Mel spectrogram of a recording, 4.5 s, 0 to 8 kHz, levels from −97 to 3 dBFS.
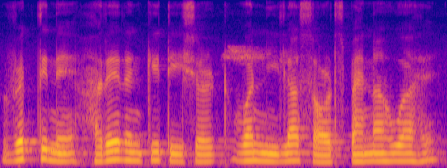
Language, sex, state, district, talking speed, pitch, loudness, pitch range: Hindi, male, Uttar Pradesh, Lucknow, 175 wpm, 135 Hz, -18 LUFS, 130-145 Hz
